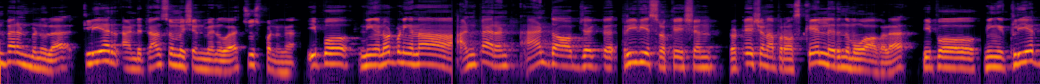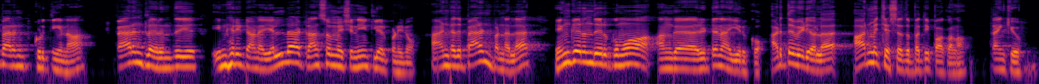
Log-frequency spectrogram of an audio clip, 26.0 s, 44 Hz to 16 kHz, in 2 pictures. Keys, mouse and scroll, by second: 8.4 click, 8.6 g, 9.1 r, 10.0 g, 12.7 ctrl+z, 13.2 ctrl+z, 13.7 right click.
